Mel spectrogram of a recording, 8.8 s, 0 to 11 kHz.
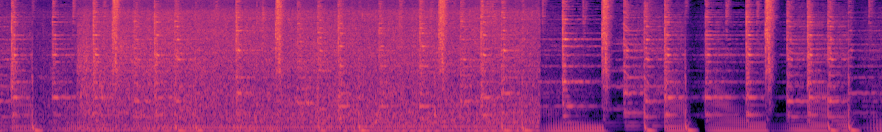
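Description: A 4WD ploughs through a water crossing on an offroad Pilbara track, with a loud continuous rush of splashing water followed by heavy thuds and jolts as the vehicle lurches out.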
